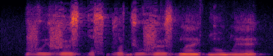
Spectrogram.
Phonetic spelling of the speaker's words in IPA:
v ʊ ɪ̯ v œ z d̪ œ sˤ b l ʏ d̪ ʏ ʊ̯ v œ z b ã ɪ̯ d̪ ɔ̃ w ɛ̃

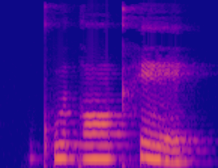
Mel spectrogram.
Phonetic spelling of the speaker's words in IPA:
kʷʼ ə ɡ ɔː kʰ e

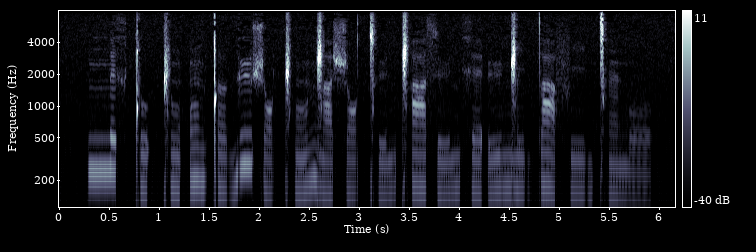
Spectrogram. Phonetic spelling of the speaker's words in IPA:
nː e˦ x ǃ u˨ ʔ ǁ ũ˨ ʔ õ˦ ɡ ǃ ə˨ ɡ yː˦ ʃ ɔ˨ ǁʰ õ˨˦ ŋ͡ǁ a˨ ʃ ɔ˨ ǀʰ y˨˦ n ǁʰ a˦ s y˨˦ n x e˧ ʔ yː˧ ŋ͡ǁ i˧ ɡ t a˦˨ f iː˨ ɡ ǀʰ ɛ̃˨ ŋ o˨

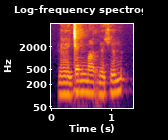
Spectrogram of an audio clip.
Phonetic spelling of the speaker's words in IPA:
ɽ æ̃ ɟ æ ŋ͡m ɑ r ə̃ ç ə̃ m

